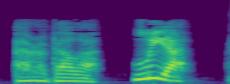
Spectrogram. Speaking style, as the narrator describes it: snapped

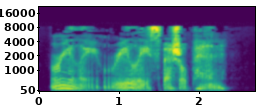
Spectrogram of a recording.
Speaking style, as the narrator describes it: he murmured

